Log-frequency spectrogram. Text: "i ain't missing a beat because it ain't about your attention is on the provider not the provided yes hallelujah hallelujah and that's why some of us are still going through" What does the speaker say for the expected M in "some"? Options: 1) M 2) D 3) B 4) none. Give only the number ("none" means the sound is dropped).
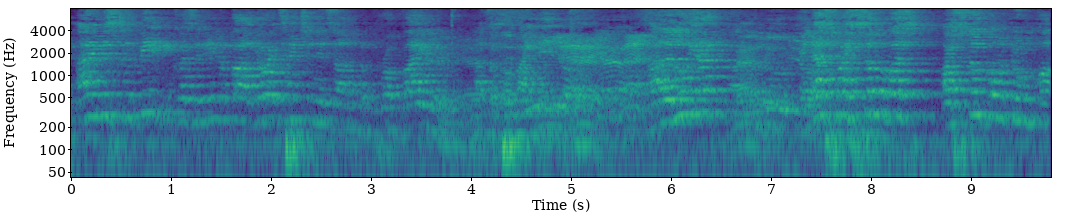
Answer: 1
